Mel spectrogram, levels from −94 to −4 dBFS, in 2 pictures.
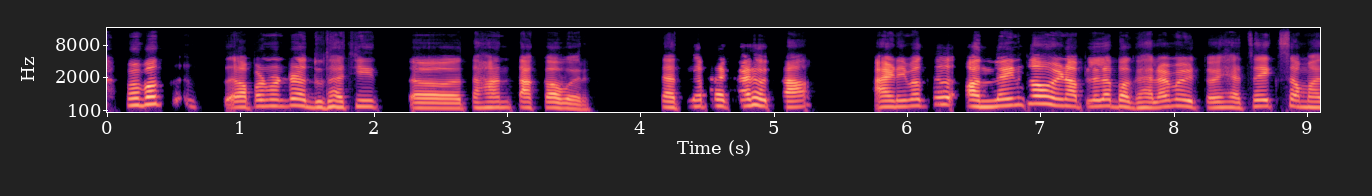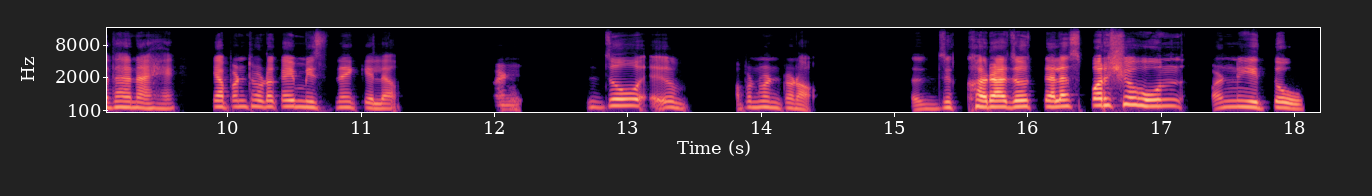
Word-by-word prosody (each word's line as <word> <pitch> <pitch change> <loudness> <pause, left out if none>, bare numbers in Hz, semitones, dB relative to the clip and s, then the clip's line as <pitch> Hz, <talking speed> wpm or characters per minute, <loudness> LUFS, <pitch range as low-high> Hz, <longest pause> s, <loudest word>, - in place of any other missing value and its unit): पण 275 - +3
मग 315 +1 +7 0.6
आपण 240 +3 0
म्हणतो 250 +1 0
ना, 260 - +3
दुधाची 215 +1 -3 0.3
अ, - - -2 0.4
तहान, 205 +1 -2
ताकावर. 195 -6 +1 0.6
त्यातला 215 +3 -2
प्रकार 250 +1 +2
होता. 220 -4 +2 0.5
आणि 225 +1 +4
मग 255 0 0
तो - - -2 0.3
ऑनलाईन 250 +5 +2
का 335 - +8
होई 315 -5 +6
ना, 250 - +6
आपल्याला 240 +1 +1
बघायला 210 -2 0
मिळतोय. 220 -5 -1
ह्याचं 200 +1 -5
एक 245 0 0
समाधान 215 -3 -2
आहे 175 -2 -4
की 215 +4 -12
आपण 230 +1 -2
थोडं 225 -1 -3
काही 235 0 -1
मिस 210 -4 -5
नाही 210 0 -5
केलं. 170 -2 -6 0.8
पण - - -10 0.7
जो 265 0 +1
अ, 215 - -7 0.5
आपण 215 -1 -10
म्हणतो 195 -4 -6
ना 155 -3 -5 1.0
जो 200 - -5
खरा 225 -2 +7
जो 225 +2 +3
त्याला 230 +1 +4
स्पर्श 275 +4 +1
होऊन 255 -3 +2 0.2
पण 210 +6 -8
येतो 200 -5 -1
225 Hz, 155 wpm, -23 LUFS, 205-245 Hz, 1.0 s, का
